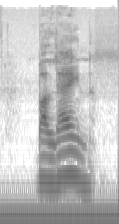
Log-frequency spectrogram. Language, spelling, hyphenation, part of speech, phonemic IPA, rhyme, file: Dutch, balein, ba‧lein, noun, /baːˈlɛi̯n/, -ɛi̯n, Nl-balein.ogg
- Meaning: 1. baleen 2. a whalebone; a baleen 3. a spoke that reinforces an umbrella or parasol (in the past often made of baleen)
